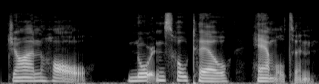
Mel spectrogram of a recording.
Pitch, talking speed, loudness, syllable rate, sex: 155 Hz, 95 wpm, -19 LUFS, 3.6 syllables/s, female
